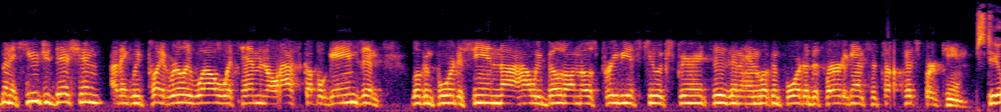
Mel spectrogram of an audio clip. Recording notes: called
